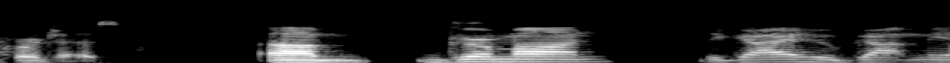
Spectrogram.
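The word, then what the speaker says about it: Germán: German, the guy who got me a lot of points in or is it Herman? How do you pronounce it? Herman.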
